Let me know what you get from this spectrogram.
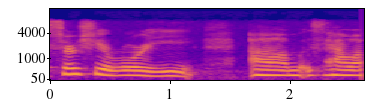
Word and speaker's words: certiorari: And I spell that C-E-R-T-I-O-R-A-R-I. Certiorari. Some pronounce it certiorari, but certiorari is how I'm going to pronounce it today, because that's the way the majority of people do pronounce it.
